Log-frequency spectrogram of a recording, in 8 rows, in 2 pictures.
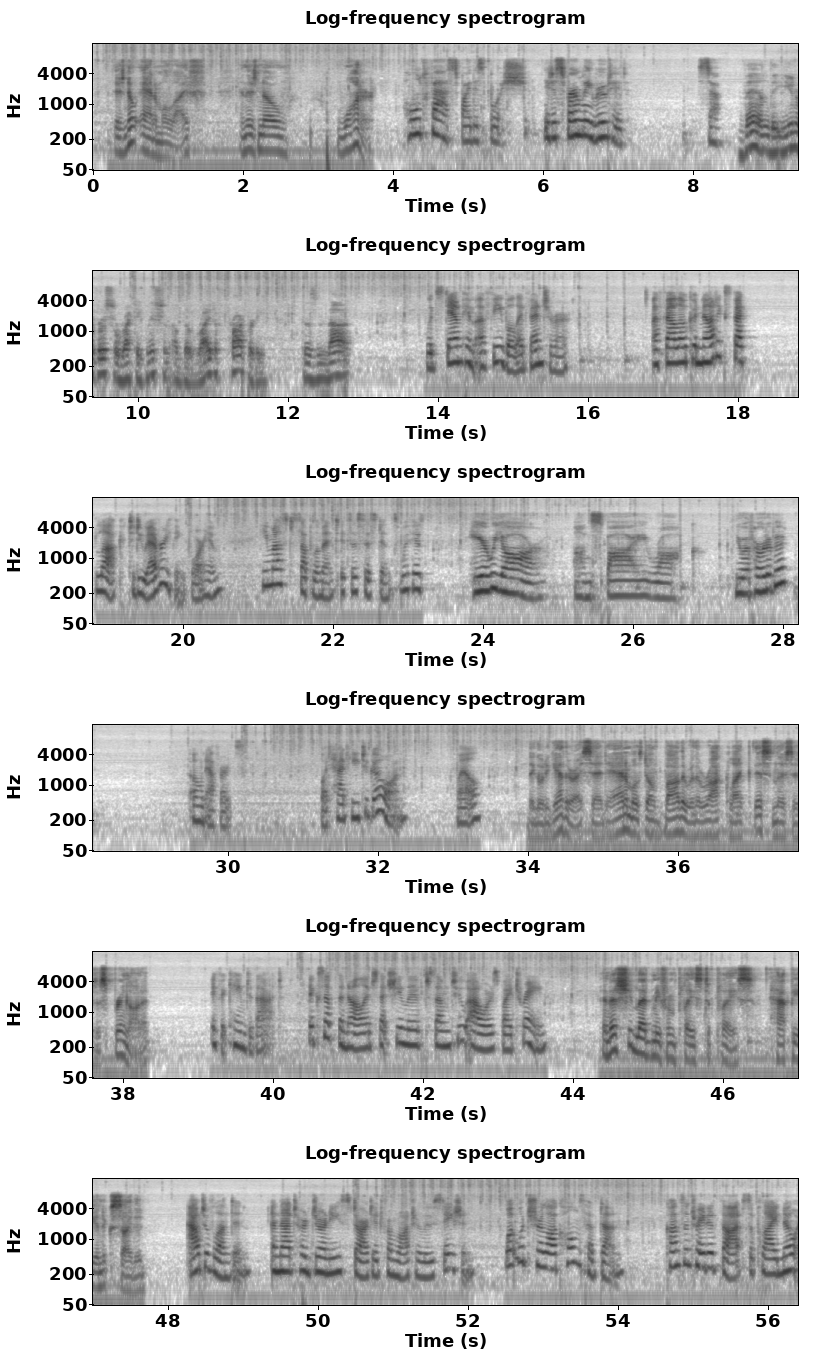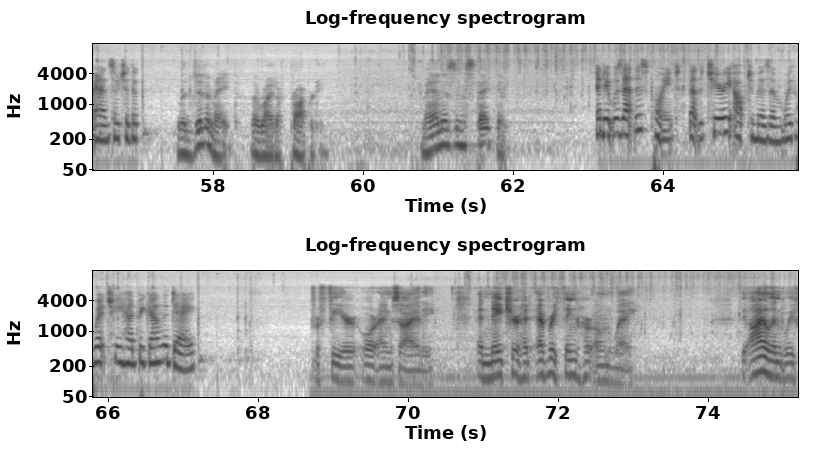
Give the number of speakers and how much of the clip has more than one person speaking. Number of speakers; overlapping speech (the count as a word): four, no overlap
